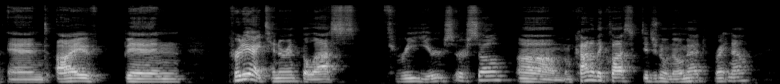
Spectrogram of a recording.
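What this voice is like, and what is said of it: American accent. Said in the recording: “I'm from the U.S. You can like tell from the accent.”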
